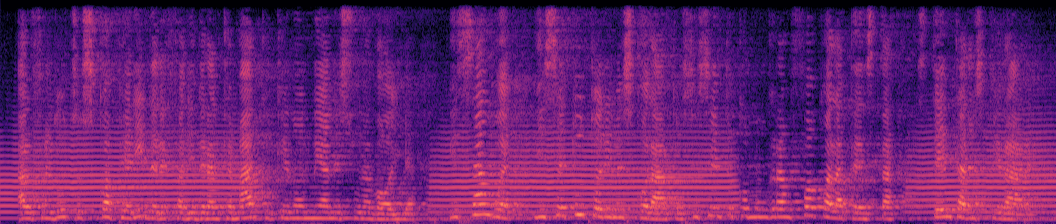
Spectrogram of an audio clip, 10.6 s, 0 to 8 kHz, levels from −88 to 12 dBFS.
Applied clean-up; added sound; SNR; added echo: none; Trumpet; 5 dB; reverberation time 2.6 s.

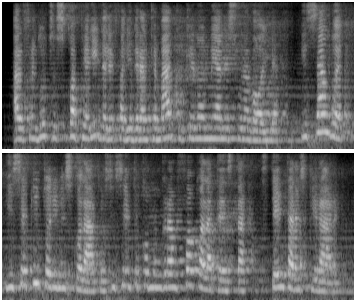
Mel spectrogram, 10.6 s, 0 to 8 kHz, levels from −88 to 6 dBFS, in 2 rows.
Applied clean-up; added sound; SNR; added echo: neural separator model SepFormer DNS4.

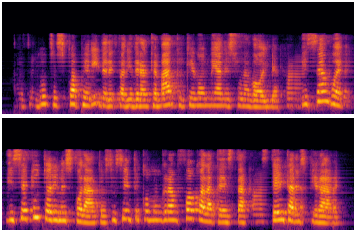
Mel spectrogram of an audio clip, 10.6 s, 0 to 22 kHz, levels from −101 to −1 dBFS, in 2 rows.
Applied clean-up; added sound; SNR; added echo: neural mask model DeepFilterNet 3.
